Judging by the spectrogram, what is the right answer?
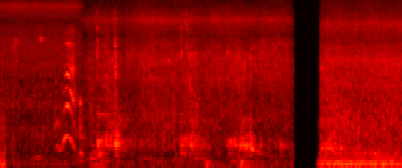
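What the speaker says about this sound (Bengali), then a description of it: "সবজিগুলো মোটামুটি ভাজা হয়ে গেছে" Vegetables and ridge gourd fry in a hot wok and are stirred, a soft continuous sizzle broken by scraping stirs, with a brief silent gap before the frying resumes.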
